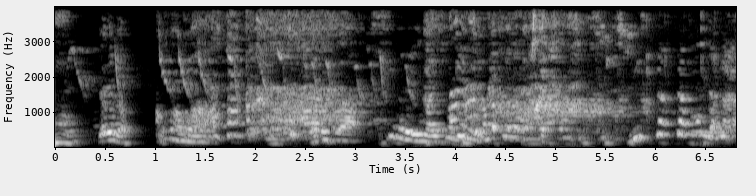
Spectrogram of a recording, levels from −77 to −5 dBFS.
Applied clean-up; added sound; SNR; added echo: classical method WPE with log-MMSE.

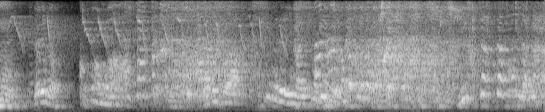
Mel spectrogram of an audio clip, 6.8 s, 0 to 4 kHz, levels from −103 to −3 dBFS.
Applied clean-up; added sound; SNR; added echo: none; Bird vocalization, bird call, bird song; 19 dB; reverberation time 0.7 s.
